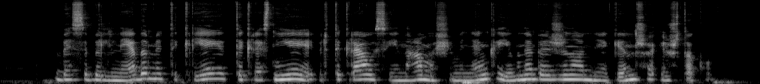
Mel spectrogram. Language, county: Lithuanian, Kaunas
